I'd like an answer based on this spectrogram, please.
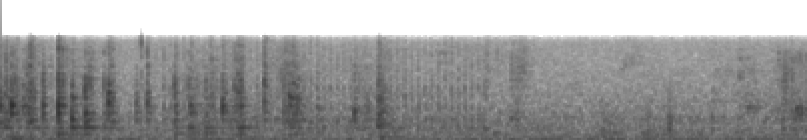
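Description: A quick run of light taps and scuffs right at the microphone through the first two seconds, from a cat brushing against and nudging a camera set on the ground. The sound then fades to faint background.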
